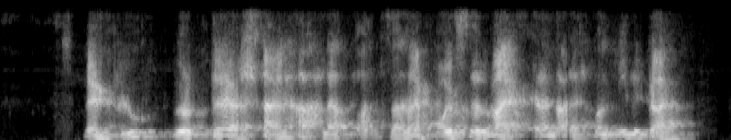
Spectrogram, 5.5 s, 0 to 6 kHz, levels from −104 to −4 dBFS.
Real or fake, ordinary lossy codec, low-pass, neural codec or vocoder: fake; none; 5.4 kHz; codec, 24 kHz, 1.5 kbps, HILCodec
